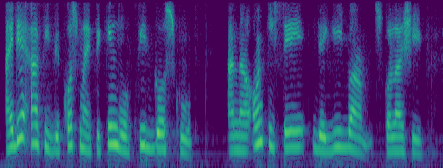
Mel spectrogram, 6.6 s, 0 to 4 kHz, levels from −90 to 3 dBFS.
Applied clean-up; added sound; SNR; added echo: neural mask model DeepFilterNet 3.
